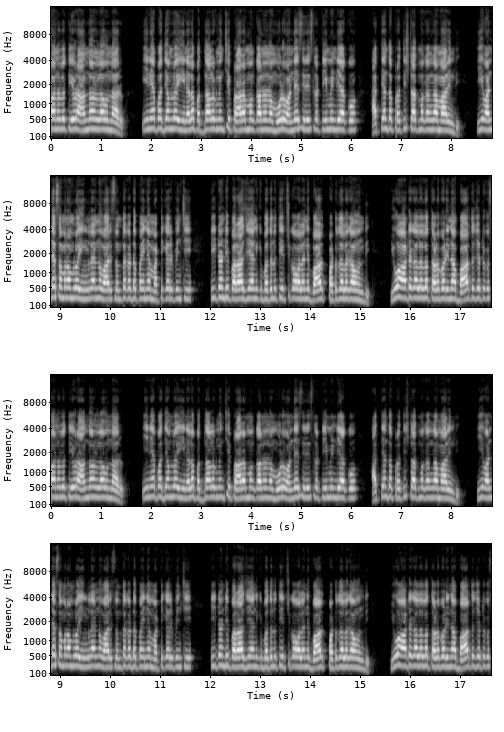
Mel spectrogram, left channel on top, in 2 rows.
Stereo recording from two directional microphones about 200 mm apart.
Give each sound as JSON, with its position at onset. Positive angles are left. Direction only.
{"t": 0.0, "sound": "speech", "side_deg": 15}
